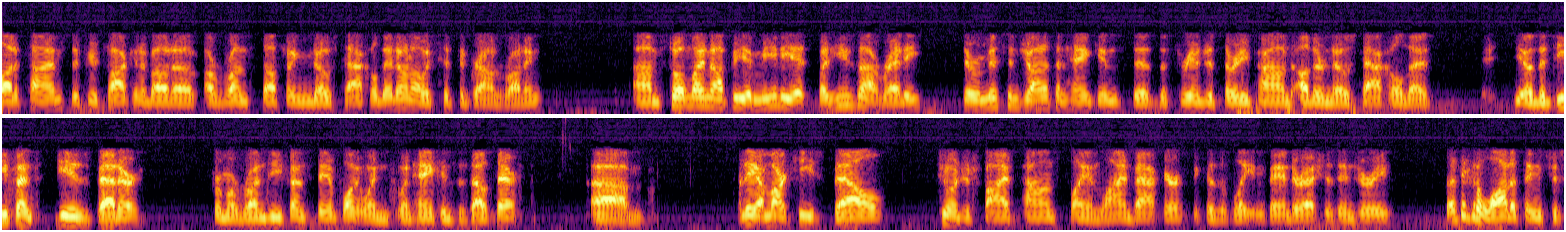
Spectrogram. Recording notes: Joins the show on the Farm Bureau guest line talking about the rest of the NFL season live in the BankPlus Studio.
